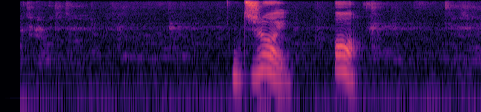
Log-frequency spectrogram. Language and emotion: Russian, positive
